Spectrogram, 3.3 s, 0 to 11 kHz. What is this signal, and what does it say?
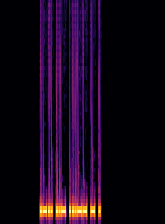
Morse code, heard as a keyed tone, about 47 wpm, 700 Hz. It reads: LU3TE
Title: DXCC-100 Call Signs - 5 Characters - 45wpm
